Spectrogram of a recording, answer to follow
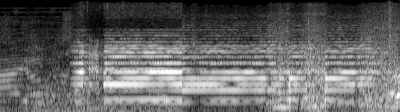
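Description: A car horn held for nearly three seconds, starting about a second in, sounding as a steady chord of several tones.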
